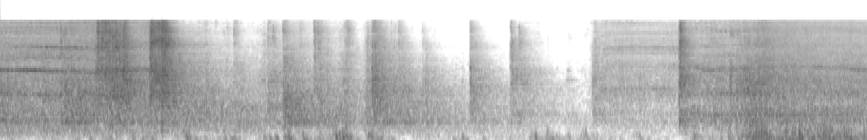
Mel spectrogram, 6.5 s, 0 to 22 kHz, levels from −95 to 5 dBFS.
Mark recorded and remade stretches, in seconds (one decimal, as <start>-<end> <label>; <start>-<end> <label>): 0.0-5.7 recorded; 5.7-6.5 remade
